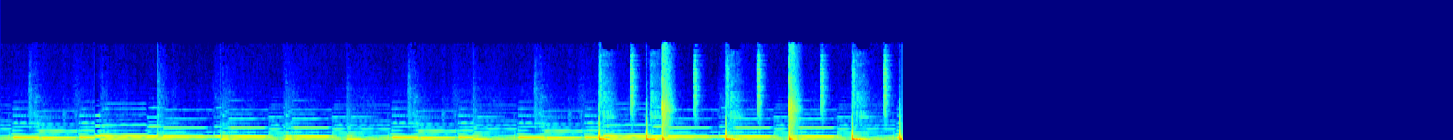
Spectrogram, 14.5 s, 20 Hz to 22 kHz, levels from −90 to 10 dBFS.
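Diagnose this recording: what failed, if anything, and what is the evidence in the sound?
An audio dropout to silence begins at 9.02 s and runs to the end: the sound stops abruptly and gives way to silence, with no room tone. The waveform flattens to a line and the spectrogram goes blank. The input link, likely a disconnected device or stray mute, failed while writing continued.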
